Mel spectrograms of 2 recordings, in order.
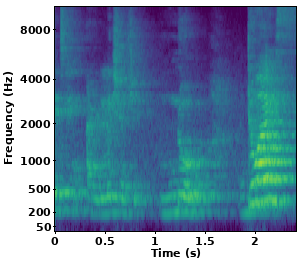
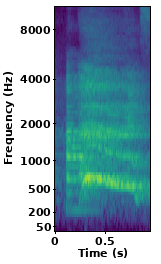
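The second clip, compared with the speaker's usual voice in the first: sudden high loud laugh; bright burst of laughter; 6 dB louder than usual. Real, not acted. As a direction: break into laughter. Laughs at own joke.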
